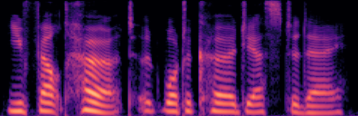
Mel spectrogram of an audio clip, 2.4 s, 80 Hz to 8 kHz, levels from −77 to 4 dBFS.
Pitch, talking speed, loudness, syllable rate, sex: 195 Hz, 175 wpm, -18 LUFS, 4.9 syllables/s, female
